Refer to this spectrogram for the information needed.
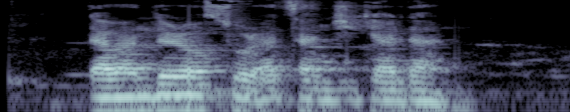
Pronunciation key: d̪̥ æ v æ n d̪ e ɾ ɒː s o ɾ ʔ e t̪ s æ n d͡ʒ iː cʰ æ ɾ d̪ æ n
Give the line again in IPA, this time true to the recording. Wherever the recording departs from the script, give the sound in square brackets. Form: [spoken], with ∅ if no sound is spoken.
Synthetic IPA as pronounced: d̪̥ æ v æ n d̪ e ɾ ɒː s o ɾ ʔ [æ] t̪ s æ n d͡ʒ iː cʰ æ ɾ d̪ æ n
